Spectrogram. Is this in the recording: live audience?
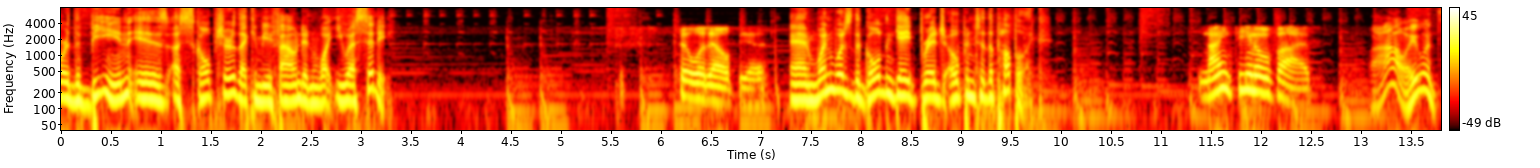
no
